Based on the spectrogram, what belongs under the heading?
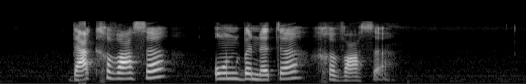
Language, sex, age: Afrikaans, female, 18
